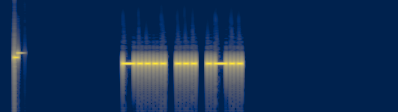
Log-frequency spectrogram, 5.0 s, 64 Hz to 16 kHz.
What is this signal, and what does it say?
Morse code, heard as a keyed tone, about 25 wpm, 700 Hz. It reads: 6SL
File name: Three Letter-Number Combinations - 25wpm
